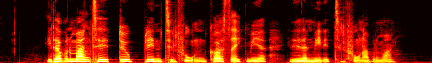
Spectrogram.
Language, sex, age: Danish, female, 34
